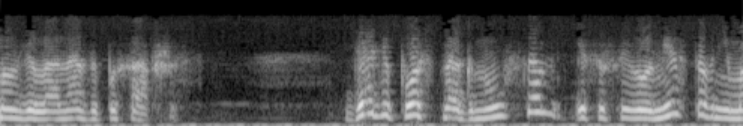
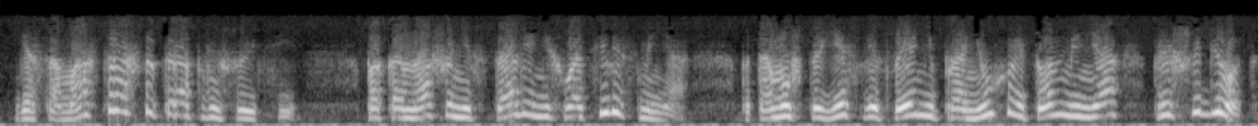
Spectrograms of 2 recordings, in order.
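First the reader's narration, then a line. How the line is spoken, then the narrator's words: Persuasive girl. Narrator (Russian): убедительным тоном сказала девочка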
